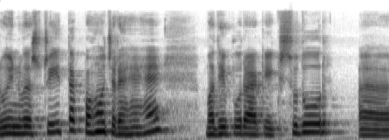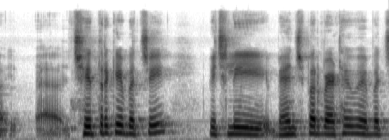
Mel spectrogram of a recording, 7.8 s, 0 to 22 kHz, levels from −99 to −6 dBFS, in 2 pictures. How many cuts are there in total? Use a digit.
0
